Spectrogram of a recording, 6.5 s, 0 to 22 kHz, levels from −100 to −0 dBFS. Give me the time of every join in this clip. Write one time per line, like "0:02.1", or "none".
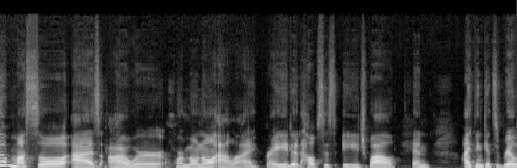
0:05.1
